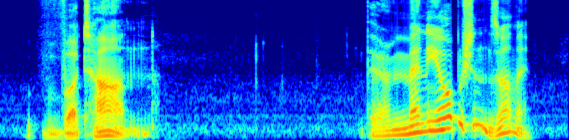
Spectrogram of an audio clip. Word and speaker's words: Wotan: Wot Wotan is pronounced Votan.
